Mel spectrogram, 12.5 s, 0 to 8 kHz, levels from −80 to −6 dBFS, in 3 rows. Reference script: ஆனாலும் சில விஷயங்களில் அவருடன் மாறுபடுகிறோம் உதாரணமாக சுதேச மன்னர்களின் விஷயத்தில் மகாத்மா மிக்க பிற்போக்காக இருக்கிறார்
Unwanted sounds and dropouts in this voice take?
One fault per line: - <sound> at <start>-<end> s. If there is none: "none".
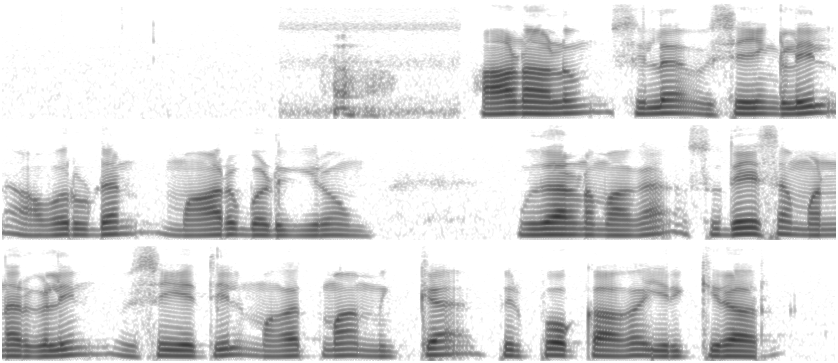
- laugh at 1.6-2.0 s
